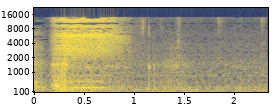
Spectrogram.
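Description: A man's single short, breathy exhale close to the microphone, lasting under a second, followed by quiet room tone.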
